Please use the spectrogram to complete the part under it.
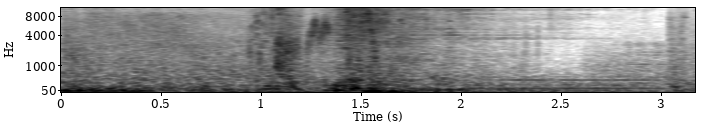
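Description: A sword swings with a sharp electric whoosh.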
